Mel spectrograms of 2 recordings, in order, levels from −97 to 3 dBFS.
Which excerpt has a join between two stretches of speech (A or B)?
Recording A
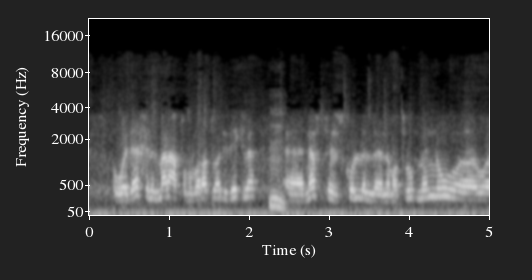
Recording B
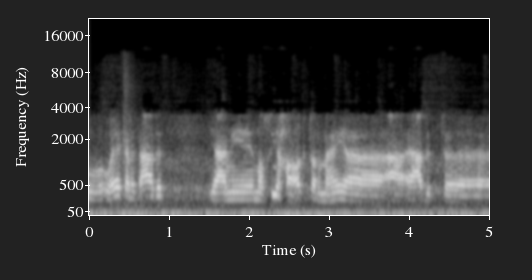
B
